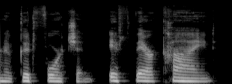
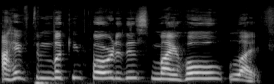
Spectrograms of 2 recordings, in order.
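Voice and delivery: crying through words, very high voice; 9 semitones higher than usual. Greeting two guests just introduced, crying while talking. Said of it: "I'm crying".

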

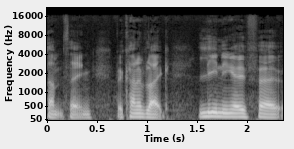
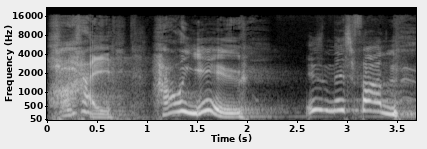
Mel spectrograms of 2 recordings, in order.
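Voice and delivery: loud, over-mouthed, over-enunciated, very high-pitched chatter. Retelling how she spoke to a deaf woman, mimicking loud over-enunciation. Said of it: "over-mouthing and over-enunciating, speaking in a raised voice".

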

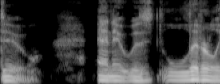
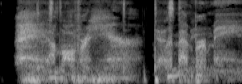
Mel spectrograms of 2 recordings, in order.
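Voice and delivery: put-on whisper, quieter. Explaining why work is impossible near the console, imitating the PlayStation whispering. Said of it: "the PlayStation just whispers".

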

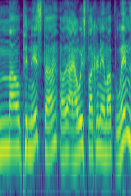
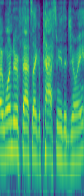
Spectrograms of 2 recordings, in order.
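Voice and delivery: plain

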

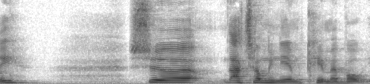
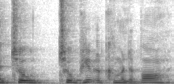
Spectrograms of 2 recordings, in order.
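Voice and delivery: ordinary delivery

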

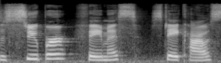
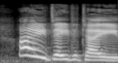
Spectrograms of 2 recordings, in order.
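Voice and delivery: loud put-on Irish accent; 7 dB louder than usual. Explaining Ireland's bread tax, voice the scientists in an Irish scientist impression. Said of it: "that's my Irish scientist impression".

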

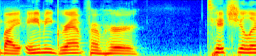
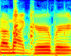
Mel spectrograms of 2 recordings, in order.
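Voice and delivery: ordinary talk

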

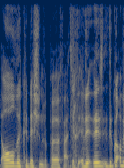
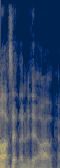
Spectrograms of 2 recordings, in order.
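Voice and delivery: ordinary delivery

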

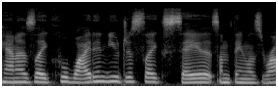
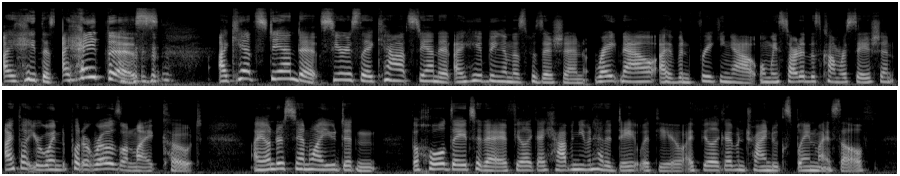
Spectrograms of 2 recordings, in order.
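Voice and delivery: ordinary talk, nothing marked

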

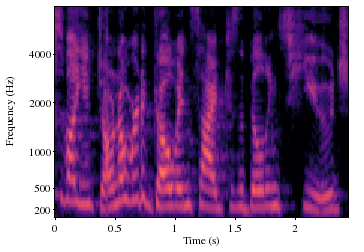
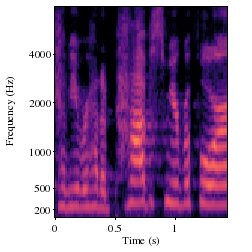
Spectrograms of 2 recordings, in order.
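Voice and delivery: ordinary talk, nothing marked

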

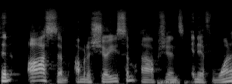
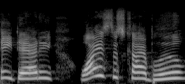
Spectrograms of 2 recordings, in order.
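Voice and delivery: bad, very high, very loud little-kid toddler voice; 14 semitones higher, 9 dB louder than usual. Acting out a curious two-year-old questioning their daddy: worst little kid voice. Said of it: "the worst kid's voice ever".

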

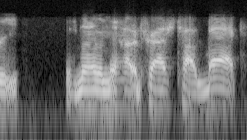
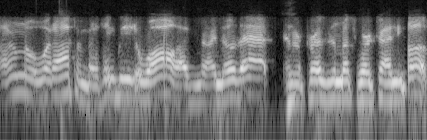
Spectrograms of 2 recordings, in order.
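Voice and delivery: put-on dazed, spellbound ramble, high and rushed; 7 semitones higher than usual. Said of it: "you just completely get in a daze".

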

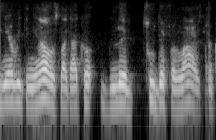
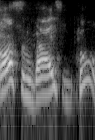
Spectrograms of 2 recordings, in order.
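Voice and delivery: put-on, pitched-up valley girl voice; 7 semitones higher than usual.

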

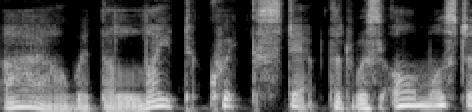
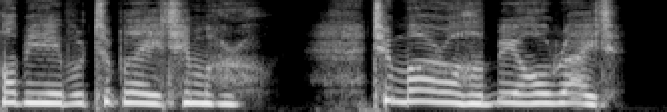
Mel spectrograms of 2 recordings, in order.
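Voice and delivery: tense, strained voice, much higher pitch; 11 semitones higher than usual. Julie cries out to the others, strained voice. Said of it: "cried Julie in a strained voice".

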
